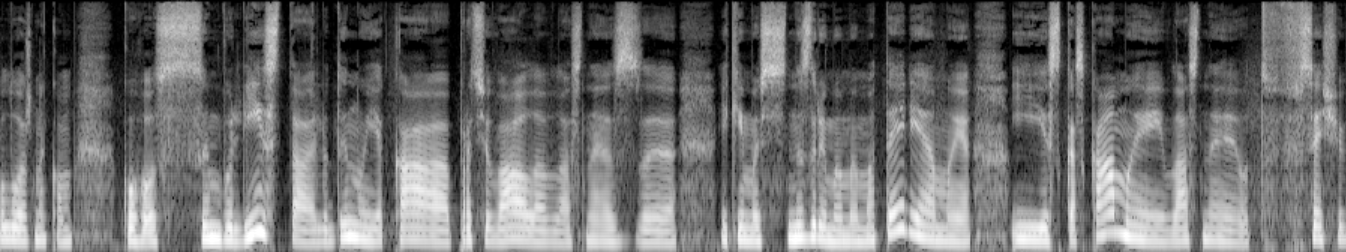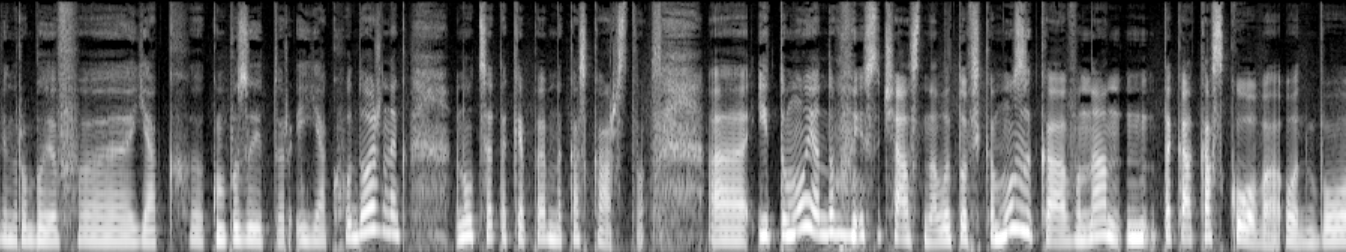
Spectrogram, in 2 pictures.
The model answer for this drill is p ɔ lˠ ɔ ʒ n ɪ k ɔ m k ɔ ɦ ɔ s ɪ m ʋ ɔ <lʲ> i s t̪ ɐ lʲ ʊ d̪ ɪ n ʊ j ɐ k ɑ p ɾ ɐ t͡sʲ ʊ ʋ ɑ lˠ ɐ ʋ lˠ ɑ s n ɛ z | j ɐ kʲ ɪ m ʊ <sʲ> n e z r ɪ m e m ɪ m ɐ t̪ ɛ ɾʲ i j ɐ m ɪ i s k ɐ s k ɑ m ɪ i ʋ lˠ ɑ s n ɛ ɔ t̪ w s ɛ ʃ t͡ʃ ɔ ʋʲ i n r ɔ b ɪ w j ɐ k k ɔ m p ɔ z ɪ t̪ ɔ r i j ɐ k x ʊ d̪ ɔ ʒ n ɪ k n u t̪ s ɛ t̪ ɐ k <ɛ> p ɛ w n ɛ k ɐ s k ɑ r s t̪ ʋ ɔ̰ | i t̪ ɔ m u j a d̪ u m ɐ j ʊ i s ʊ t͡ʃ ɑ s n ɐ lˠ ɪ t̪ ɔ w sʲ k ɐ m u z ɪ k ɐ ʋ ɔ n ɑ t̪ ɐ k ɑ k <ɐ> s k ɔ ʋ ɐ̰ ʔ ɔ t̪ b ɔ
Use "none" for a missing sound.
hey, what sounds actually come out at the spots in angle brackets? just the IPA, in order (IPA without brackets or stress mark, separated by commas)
lʲ, sʲ, ɛ, ɐ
